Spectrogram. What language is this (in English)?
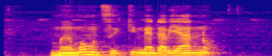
Matsés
